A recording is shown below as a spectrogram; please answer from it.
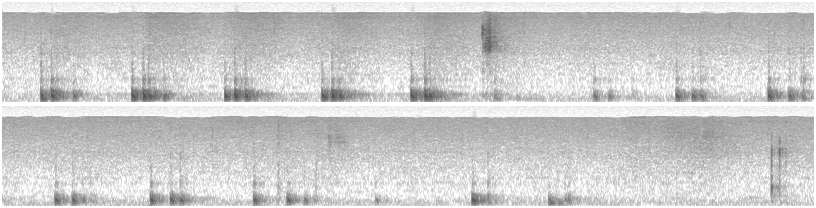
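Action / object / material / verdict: tap / small whole pumpkin / pumpkin rind / none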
